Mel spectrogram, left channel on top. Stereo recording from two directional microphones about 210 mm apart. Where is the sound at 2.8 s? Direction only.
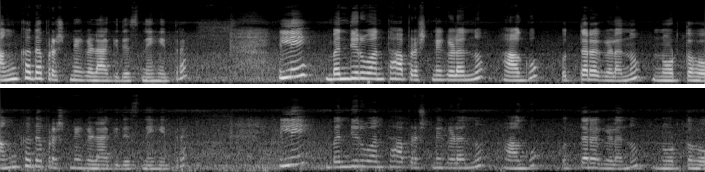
55° left (ahead or behind).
